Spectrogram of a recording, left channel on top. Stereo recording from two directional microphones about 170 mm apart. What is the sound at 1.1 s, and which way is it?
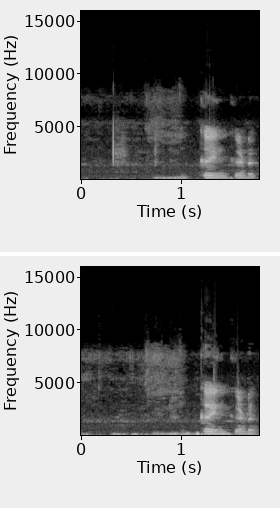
Speech, 20° right (ahead or behind).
